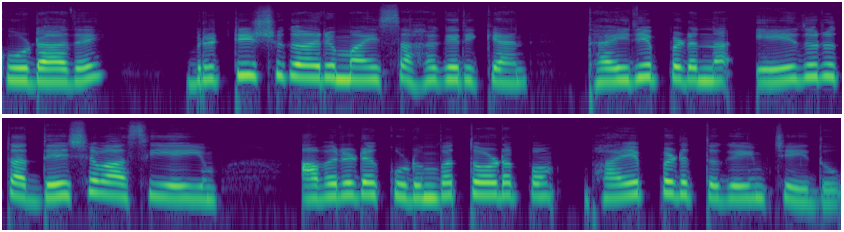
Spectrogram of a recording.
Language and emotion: Malayalam, neutral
